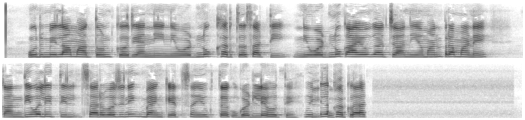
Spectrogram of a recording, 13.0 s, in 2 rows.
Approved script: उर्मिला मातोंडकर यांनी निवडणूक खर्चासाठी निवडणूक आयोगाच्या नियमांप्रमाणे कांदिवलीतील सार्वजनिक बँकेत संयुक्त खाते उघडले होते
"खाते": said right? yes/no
no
